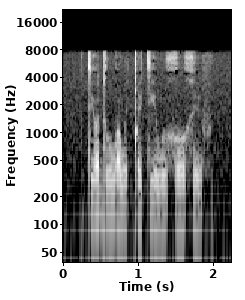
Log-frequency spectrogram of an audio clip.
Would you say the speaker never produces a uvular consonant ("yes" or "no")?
yes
